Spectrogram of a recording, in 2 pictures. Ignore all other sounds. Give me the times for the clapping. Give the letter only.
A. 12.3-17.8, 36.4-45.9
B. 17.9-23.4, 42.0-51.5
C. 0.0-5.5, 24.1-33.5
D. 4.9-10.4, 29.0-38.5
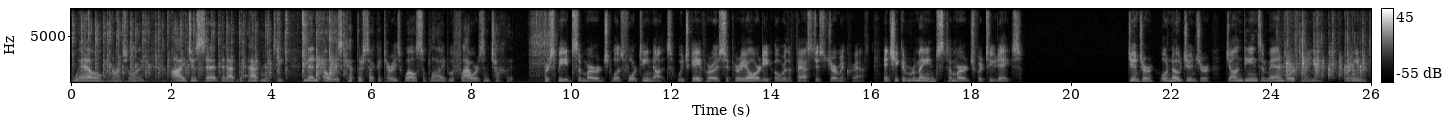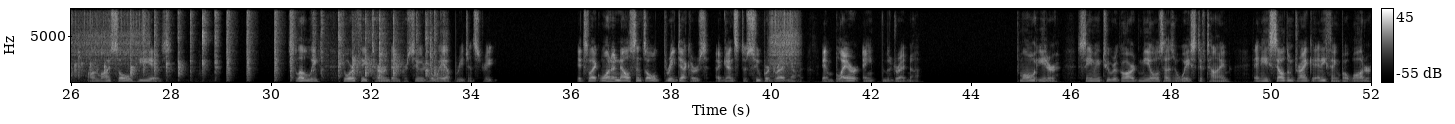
C.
